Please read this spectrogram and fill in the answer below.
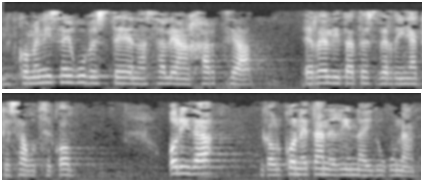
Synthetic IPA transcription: ko̞me̞nisajɣ̞uβe̞st̪e̞ːnasale̞anʝaɾt͡se̞a | e̞re̞alit̪at̪e̞zβe̞ɾðiɲake̞saɣ̞ut͡se̞ko̞ | o̞ɾiða | ɣawɾko̞ːne̞t̪ane̞ɣ̞inːajðuɣ̞una

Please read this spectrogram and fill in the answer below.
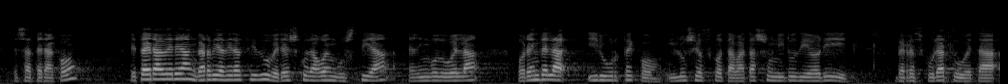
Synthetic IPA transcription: e̞sat̪e̞ɾako̞ | e̞t̪ae̞ɾaβ̞e̞ɾe̞aŋɡaɾβiaðieɾasið̞uβe̞ɾe̞skuðaɣ̞o̞e̞ŋɡust̪iaeɣ̞iŋɡo̞ðue̞la | o̞ɾajnd̪e̞laiɾuːɾt̪e̞ko̞ḭlusio̞sko̞et̪aβ̞at̪asuniɾuð̞io̞ɾi | βe̞re̞skuɾat̪ue̞t̪a

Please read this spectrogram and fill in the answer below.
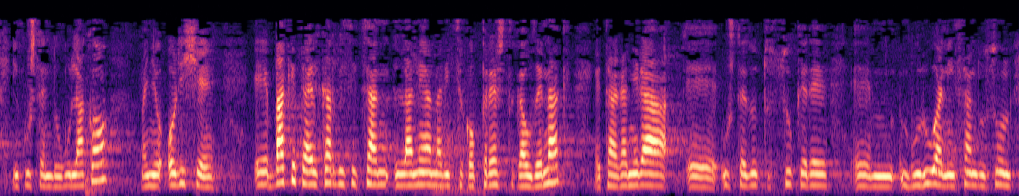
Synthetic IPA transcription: ikust̪e̞nd̪uɣ̞ulako̞ | βajɲoʔo̞ɾiʃe̞ | bake̞t̪ae̞lkaɾβisit͡sanlane̞anaɾit͡se̞ko̞pɾe̞st̪ɡawð̞e̞nak | e̞t̪aɣaɲe̞ɾa | ust̪e̞ðut̪suke̞ɾe̞ | buɾuanisand̪usun

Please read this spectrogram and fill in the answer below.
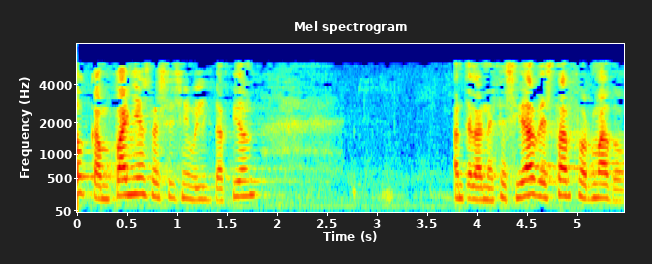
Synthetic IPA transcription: okampaɲazðesesiβiliθaθjo̞n | ant̪e̞lane̞θe̞siðaðe̞ːst̪aɾfo̞ɾmaðo

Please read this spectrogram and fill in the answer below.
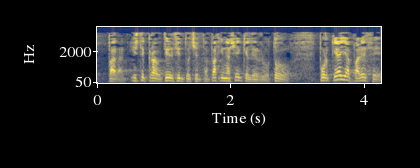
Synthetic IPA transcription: paɾa̰niest̪eklaɾot̪jeneθje̞nt̪ot͡ʃe̞nt̪apaxinasiajke̞leeɾlo̞t̪o̞ð̞o̞po̞ɾke̞ajapaɾe̞θe

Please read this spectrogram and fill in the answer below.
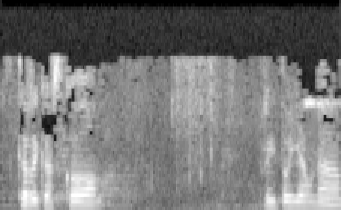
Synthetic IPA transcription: eske̞rikasko̞ | pɾit̪ojawna

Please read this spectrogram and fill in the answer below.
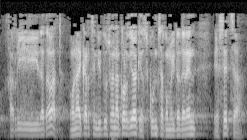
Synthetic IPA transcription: ʝarliðat̪aβat̪o̞naekaɾt͡se̞nd̪it̪̬usue̞nako̞ɾðioake̞skunt͡sako̞munit̪at̪eaɾe̞ne̞se̞t͡sa̰

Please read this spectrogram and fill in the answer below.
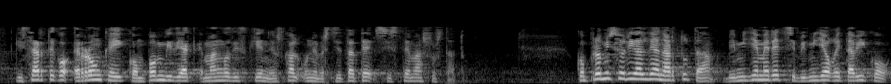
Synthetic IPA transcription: ɡisaɾt̪e̞ko̞ʔe̞ro̞ŋke̞jko̞mpo̞mbiðe̞ake̞maŋɡo̞ð̞iskie̞ne̞wskaluniβ̞eɾt͡sit̪at̪e̞sist̪e̞masust̪a̰t̪u̥ | ko̞mpɾo̞misuoɾiald̪e̞anaɾt̪ut̪abimiʎame̞ɾe̞t͡siβimiʎaoɣ̞e̞jt̪aβ̞iko̞

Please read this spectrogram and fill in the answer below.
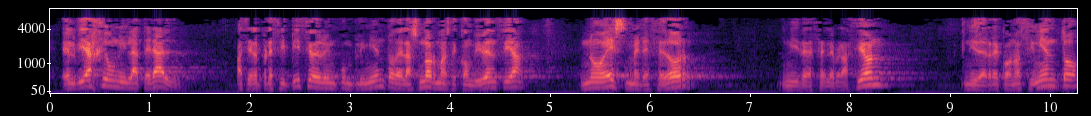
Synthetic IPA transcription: e̞lβjaxe̞unilat̪e̞ɾal | aθjaelpɾe̞θipiθjoðeliŋkumplimjẽ̞nt̪oðe̞lazno̞ɾmazðe̞ko̞mbiβ̞e̞n̟θja | no̞e̞zme̞ɾe̞θe̞ð̞o̞ɾ | niðe̞θe̞le̞β̞ɾa̰θjo̞nː | iðe̞re̞ko̞no̞θimje̞nt̪o̞

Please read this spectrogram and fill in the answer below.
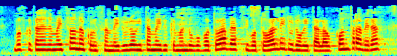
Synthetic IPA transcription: bo̞ske̞t̪aɾe̞ne̞majt͡sao̞nako̞isand̪aiɾuɾo̞ɣ̞e̞jt̪amajɾuke̞mand̪uɣ̞uβo̞t̪o̞aβe̞at͡siβo̞t̪o̞ald̪eiɾuɾo̞ɣ̞e̞jt̪alawko̞nt̪ɾaβe̞ɾas

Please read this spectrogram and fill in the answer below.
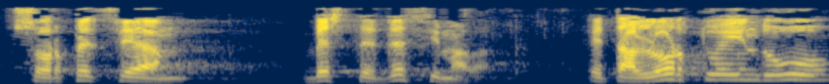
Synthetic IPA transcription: so̞ɾpe̞t͡se̞am | be̞st̪e̞ðe̞θima̰βa̰t̪ | e̞t̪alo̞ɾt̪ue̞ɣind̪uɣu

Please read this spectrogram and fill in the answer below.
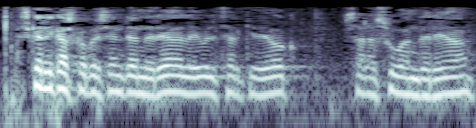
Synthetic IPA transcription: e̞ske̞rikasko̞pɾesint̪eand̪eɾe̞aleeβilt͡saɾkiðe̞o̞k | saɾasuand̪eɾea

